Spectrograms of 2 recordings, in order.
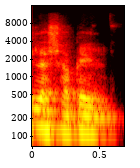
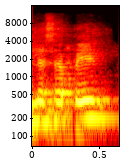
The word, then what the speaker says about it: LaChapelle: Uno más conocido en Uruguay, porque estuvo acá, que es David Lachapelle, que creo que se pronuncia así, ¿no? David Lachapelle hizo una exposición.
